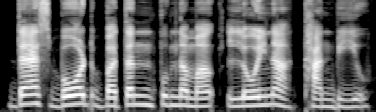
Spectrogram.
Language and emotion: Manipuri, neutral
